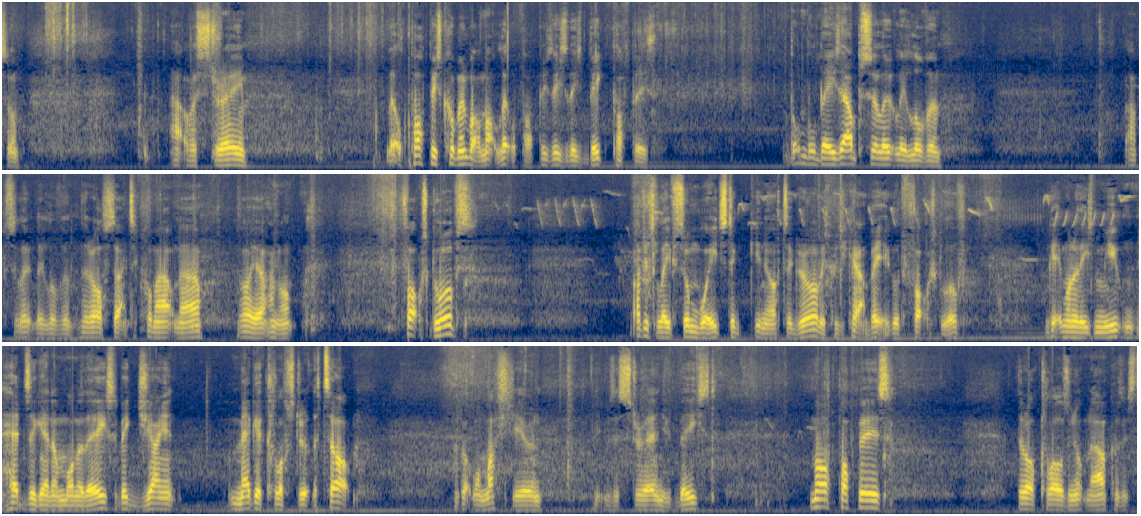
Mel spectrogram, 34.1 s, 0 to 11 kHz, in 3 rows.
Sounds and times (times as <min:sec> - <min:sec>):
Speech: 0:00.0 - 0:00.2, 0:01.7 - 0:02.6, 0:03.8 - 0:06.6, 0:07.8 - 0:09.5, 0:11.2 - 0:14.5, 0:15.3 - 0:16.2, 0:17.7 - 0:21.1, 0:21.8 - 0:26.4, 0:27.2 - 0:29.9, 0:30.8 - 0:31.8, 0:32.9 - 0:34.0
Outside, rural or natural: 0:00.0 - 0:34.0.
